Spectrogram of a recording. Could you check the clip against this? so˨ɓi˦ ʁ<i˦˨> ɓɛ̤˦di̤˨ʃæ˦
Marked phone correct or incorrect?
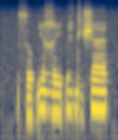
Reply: correct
